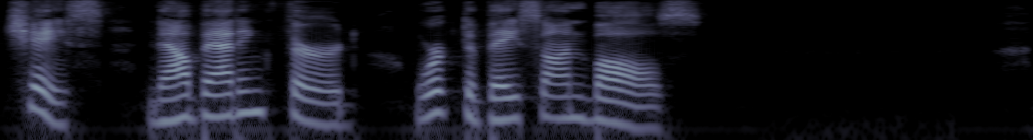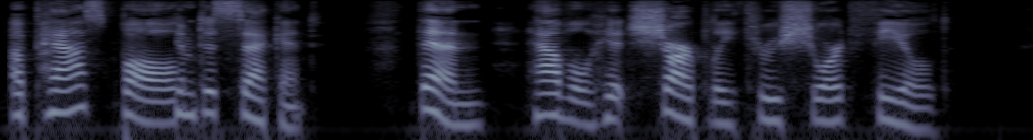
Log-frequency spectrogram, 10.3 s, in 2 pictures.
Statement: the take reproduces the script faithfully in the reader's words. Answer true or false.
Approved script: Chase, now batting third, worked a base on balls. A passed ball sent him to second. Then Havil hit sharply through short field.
false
